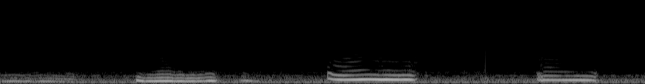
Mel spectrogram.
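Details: Napping cat snoring: soft, whistling, tonal snores about every two seconds, around 30 a minute, each sliding up or down in pitch.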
